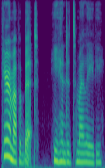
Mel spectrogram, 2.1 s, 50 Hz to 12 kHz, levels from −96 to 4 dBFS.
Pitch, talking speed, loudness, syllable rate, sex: 190 Hz, 285 wpm, -21 LUFS, 6.7 syllables/s, female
